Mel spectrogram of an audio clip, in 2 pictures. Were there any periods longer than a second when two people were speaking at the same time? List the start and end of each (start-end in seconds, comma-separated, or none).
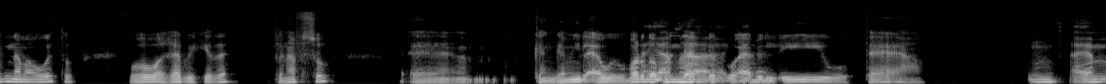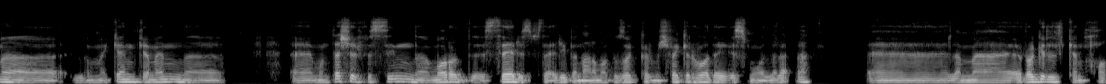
6.4-7.7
